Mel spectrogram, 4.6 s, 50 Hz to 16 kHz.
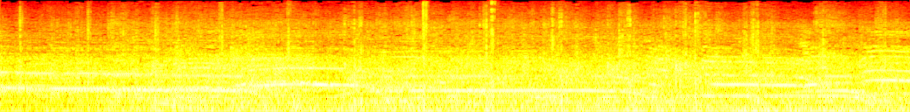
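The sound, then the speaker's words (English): A large live audience of thousands cheers at a sports talk studio event, a loud continuous roar with whoops and shouting voices rising and falling over dense crowd noise. “You know what's shocking? That we got 15,000 people in here today. That's what it sounds like.”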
